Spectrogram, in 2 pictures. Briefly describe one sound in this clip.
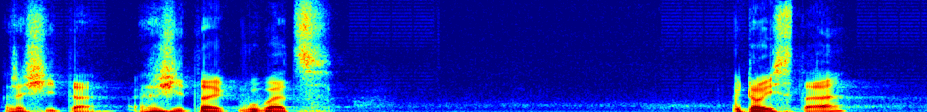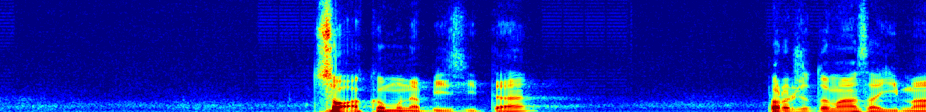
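A man speaks calmly into a microphone over a loudspeaker, pausing between phrases.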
